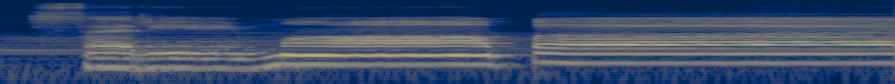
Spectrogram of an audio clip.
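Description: A singer's voice in Carnatic style holding three long notes one after another, each higher than the last, over a steady drone.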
